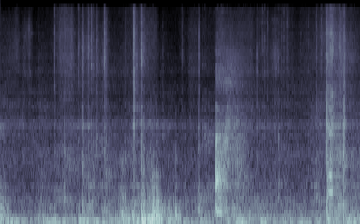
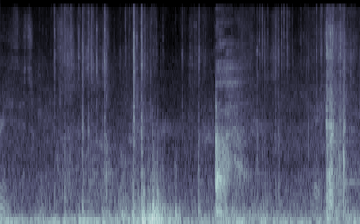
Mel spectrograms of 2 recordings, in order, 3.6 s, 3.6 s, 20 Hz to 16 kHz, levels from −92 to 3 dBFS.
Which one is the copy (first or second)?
first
